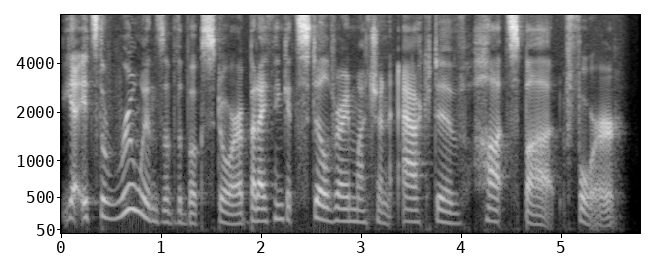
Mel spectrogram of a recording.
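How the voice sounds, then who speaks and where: A woman's voice: low voice, expressive, a little slow. A woman playing a tabletop game, improvising casually with playful, dry humor.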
